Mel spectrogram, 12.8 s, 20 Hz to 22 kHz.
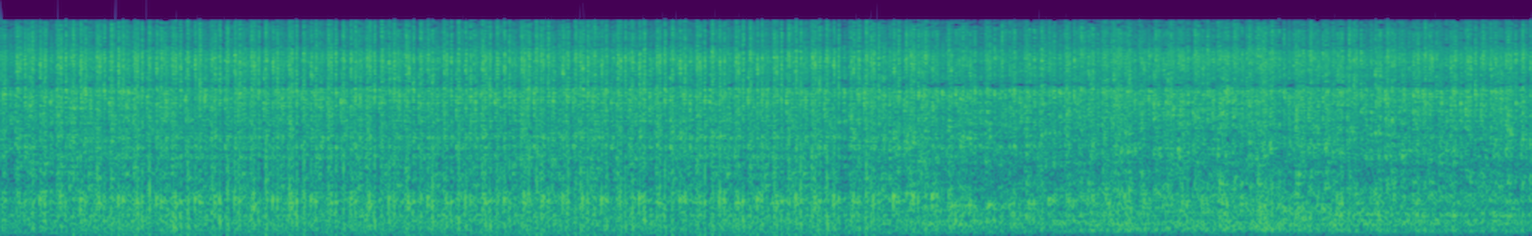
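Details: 1979 Ford with 460 V8 after exhaust leak repair, exhaust cut to a straight downpipe, no muffler: loud, raspy, steady idle with even beat, no ticking or puffing; manifolds sealing properly, normal idle.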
